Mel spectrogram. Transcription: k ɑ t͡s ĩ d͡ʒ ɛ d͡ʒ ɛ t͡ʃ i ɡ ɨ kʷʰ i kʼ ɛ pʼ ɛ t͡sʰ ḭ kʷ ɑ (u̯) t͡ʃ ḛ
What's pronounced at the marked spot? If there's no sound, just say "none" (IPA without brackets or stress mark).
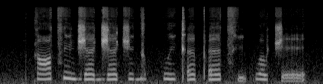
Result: u̯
